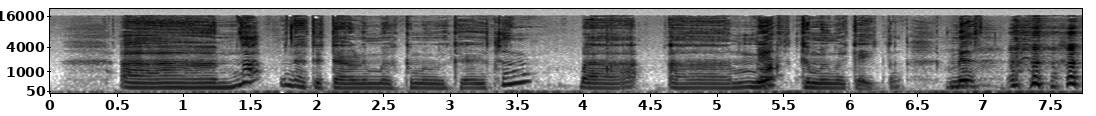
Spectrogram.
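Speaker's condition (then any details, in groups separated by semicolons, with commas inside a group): Profound deafness; profound deafness left ear, total deafness right ear, diagnosed age 3, hearing aid, no cochlear implant; wears hearing aid, which helps, gets some noise, relies on lip-reading for words to make sense; learned to speak and lip-read in early oral pre-preschool program, encouraged to speak, mainstreamed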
